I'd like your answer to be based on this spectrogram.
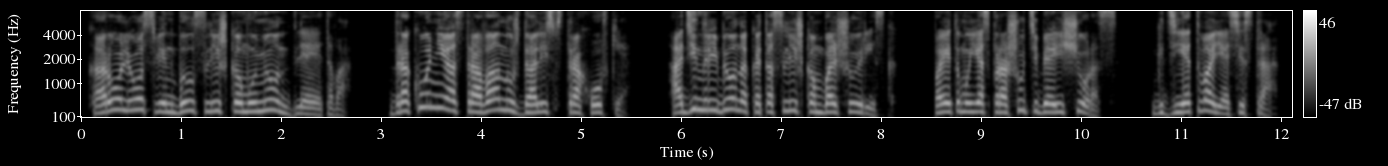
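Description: A woman reading aloud, voicing a cold, calculating male elf prince who interrogates his captive in a low, slow, menacing voice. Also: no echo, clean studio sound, close to an everyday voice.

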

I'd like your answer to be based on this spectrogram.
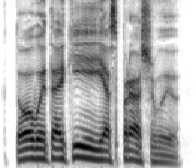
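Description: A man's voice: medium pitch, expressive, a little slow, no room sound, studio quality, close to an everyday voice. A man voicing a ruthless raider commander who gives clipped, cold orders. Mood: commanding.

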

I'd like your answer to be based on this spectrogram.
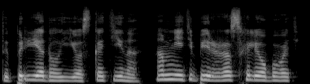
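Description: A woman's voice: medium pitch, fairly even intonation, normal speed, dark tone, clear, resonant tone, dry recording, studio quality, close to an everyday voice. A woman voicing a volatile young woman's vicious, mocking alter ego in an audiobook reading, snarling and hurling insults. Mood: furious.

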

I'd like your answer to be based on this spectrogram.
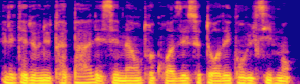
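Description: A man narrating a classic novel aloud in a measured storytelling manner. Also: low-pitched, level tone, warm tone. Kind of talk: reading a serialized novel aloud.

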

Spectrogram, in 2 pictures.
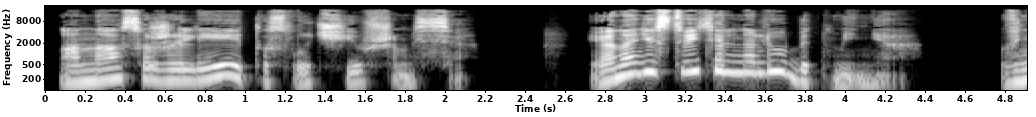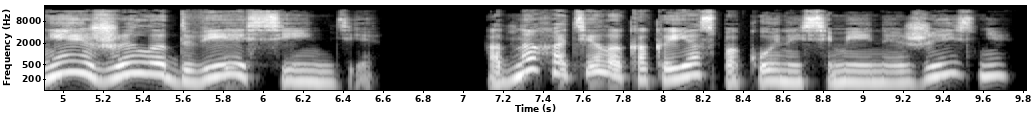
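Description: A woman's voice: mid-range voice, a little mellow, no echo, clean studio sound. A woman reading a first-person novel aloud as an audiobook narrator, acting out the dialogue with drama. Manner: dramatic reading, voicing the quoted lines. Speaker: audiobook reader.

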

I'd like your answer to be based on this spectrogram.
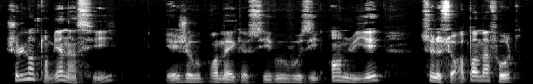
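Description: A man reading the part of a self-assured, flirtatious gentleman, bold and insistent. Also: mid-range voice, sing-song, moderate pace.

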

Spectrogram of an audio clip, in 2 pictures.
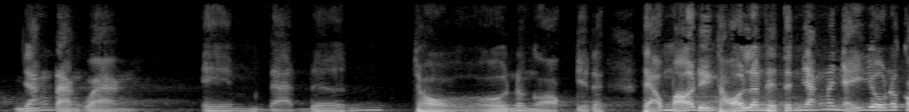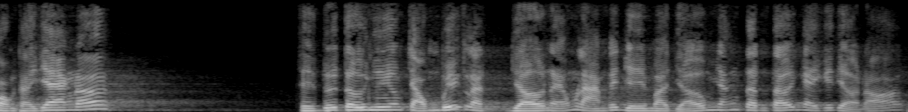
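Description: A man, a Buddhist monk with a Southern Vietnamese accent, giving a sermon full of lively stories and acted-out quoted voices. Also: sits high. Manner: storytelling, acting out quoted voices, teasing. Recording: long hall reverb.

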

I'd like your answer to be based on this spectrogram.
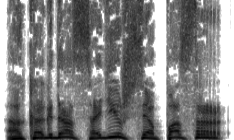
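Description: A man's voice: sits high, expressive, takes it slowly, vocal fry, breathy edge, no echo, clean studio sound, voice pushed up, heavily acted. A man doing a crude, mocking soldier. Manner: teasing, crude.

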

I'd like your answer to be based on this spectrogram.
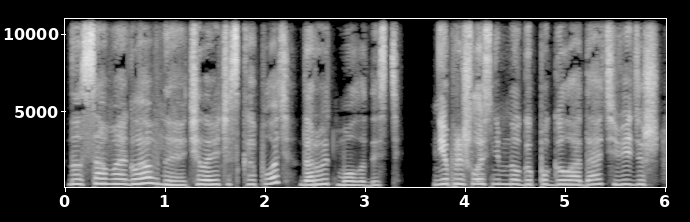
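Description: A woman's voice: sits high, steady tone, moderate pace, dark tone, dry recording, studio quality, pitched above the performer's own voice, lightly acted. A woman reading the lines of a cruel, cunning old witch in an audiobook, speaking in a coaxing, menacing way.

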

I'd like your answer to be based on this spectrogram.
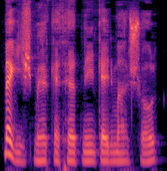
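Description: A man voicing an affected, flirtatious woman at a bar who talks in a slow drawl. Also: on the low side, little pitch movement, dark tone, highs cut off, natural voice. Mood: flirty.

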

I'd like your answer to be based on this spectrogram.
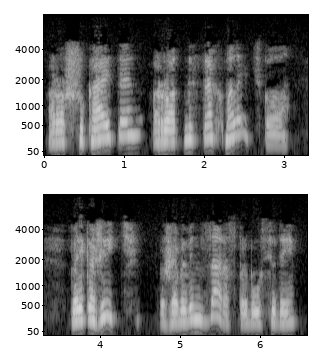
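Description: A scheming middle-aged commissioner, gloomy and slyly gloating, as a man reads him aloud. He speaks slowly and deliberately. The sound is dry and a little dull, like a home-made audiobook. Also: sits high, animated, no echo, exaggerated voice. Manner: gloomy, gloating, smooth-talking.

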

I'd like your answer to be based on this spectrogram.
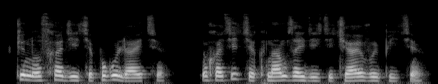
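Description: Woman doing a blustering gruff dad. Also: fairly low pitch, fairly even intonation, a little fast, warm tone. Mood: easygoing. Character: blustering middle-aged father, gruff and naive.

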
